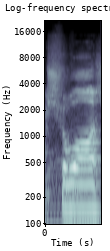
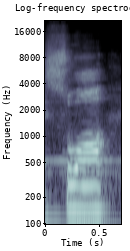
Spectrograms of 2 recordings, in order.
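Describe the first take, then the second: First: It has the northern retroflex 'sh' sound. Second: It has the southern flat 's' sound.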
